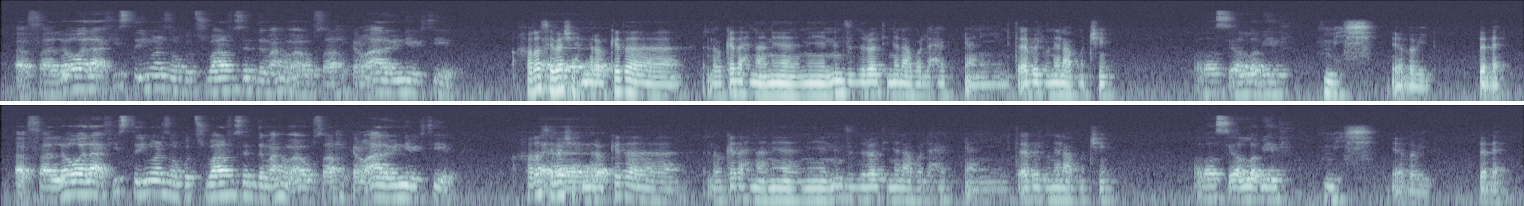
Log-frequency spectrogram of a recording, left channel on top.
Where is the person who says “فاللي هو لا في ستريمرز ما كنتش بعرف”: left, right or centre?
Centre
